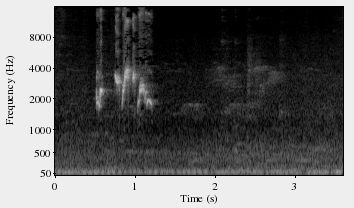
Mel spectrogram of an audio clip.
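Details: Caged red-whiskered bulbul giving its morning training song: one short phrase of four or five quick, rising and falling warbled notes, followed by quiet low background noise.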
